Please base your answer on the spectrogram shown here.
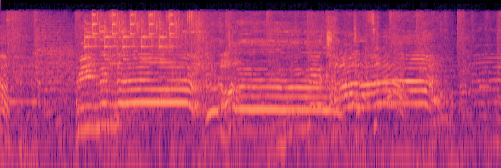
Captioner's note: screaming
